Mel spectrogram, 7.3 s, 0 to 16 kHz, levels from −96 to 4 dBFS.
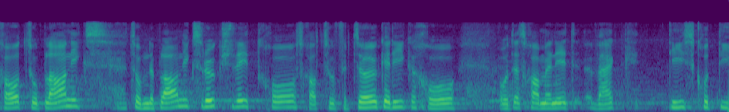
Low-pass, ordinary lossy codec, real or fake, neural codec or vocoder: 7.2 kHz; none; real; none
